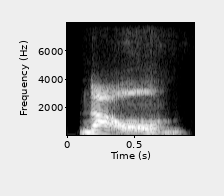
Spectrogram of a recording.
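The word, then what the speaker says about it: נכון: And that's Nahon. That's true. That's correct. Let's make sure we're pronouncing that correct. Nahon. Naon. Naon. Naon is true.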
